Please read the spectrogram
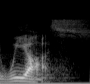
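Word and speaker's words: huios (υἱός): The word for son in the Greek language is the word huios, spelled and in, transliterated in English, English U-I-O-S, but it's pronounced huios.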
